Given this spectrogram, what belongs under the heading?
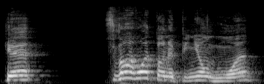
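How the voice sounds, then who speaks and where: A man's voice: sits high, very animated, normal speed, a little mellow. A man, telling stories emphatically in a casual chat and asking rhetorical questions. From Montreal, Quebec. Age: 50s.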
